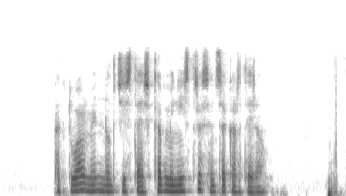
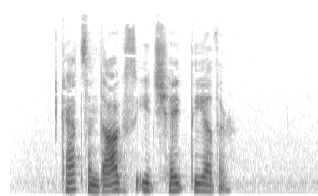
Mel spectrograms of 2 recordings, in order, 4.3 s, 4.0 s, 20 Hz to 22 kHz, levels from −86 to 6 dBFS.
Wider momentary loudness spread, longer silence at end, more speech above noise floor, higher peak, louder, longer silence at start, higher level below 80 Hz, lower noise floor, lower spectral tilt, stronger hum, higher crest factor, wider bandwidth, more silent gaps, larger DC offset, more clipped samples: about the same, 13 LU vs 14 LU; second, 0.1 s vs 1.1 s; first, 51 dB vs 36 dB; about the same, -10 dBFS vs -10 dBFS; about the same, -30 LUFS vs -31 LUFS; about the same, 0.7 s vs 0.8 s; first, -48 dBFS vs -78 dBFS; first, -80 dBFS vs -67 dBFS; about the same, -5.5 dB/octave vs -4.5 dB/octave; neither; about the same, 20 dB vs 24 dB; second, 8 kHz vs 16 kHz; neither; neither; neither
